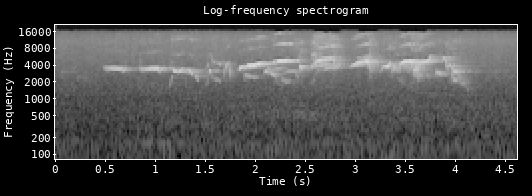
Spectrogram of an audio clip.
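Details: Red-whiskered bulbul song recorded while trying to trap a wild bird: about four seconds of lively, continuous, slurred whistles and chattering warbles, loud and close, with faint steady hiss behind.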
